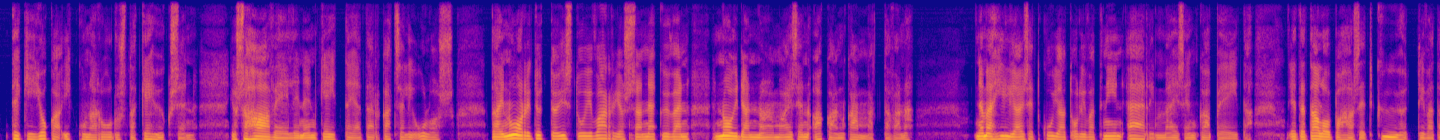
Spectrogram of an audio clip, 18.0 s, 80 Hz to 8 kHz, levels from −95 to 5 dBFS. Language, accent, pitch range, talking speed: Finnish, native, 125-160 Hz, 95 wpm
